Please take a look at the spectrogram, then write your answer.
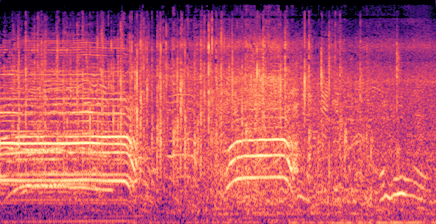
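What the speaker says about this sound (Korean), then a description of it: "박수 부탁드리겠습니다." A crowd of citizens at an outdoor political campaign event in Suncheon applauds and cheers for a market traders' representative, steady clapping mixed with shouts and whoops, while a presenter's voice speaks over the noise through a loudspeaker.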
